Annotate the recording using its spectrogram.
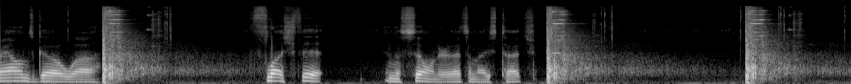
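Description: Gunshots fire loudly outdoors, each with a sharp crack and echo.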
